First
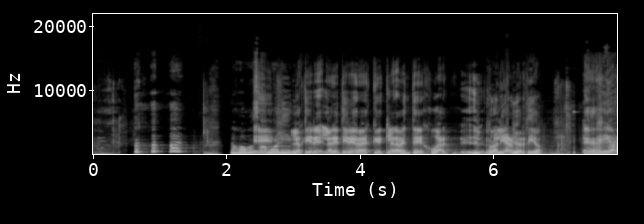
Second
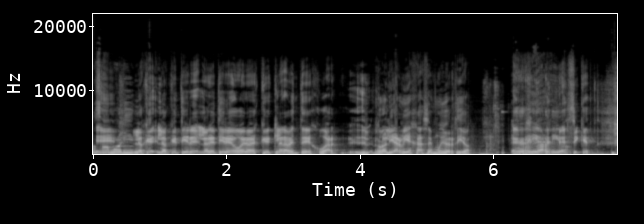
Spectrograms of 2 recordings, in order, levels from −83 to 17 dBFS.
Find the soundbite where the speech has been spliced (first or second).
first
